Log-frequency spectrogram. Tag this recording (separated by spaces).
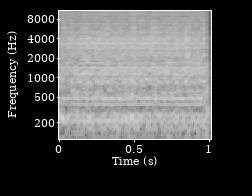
mechanical movement printer electronic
